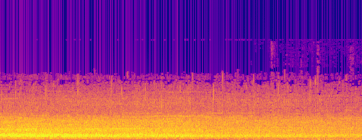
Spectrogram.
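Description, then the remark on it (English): A large crowd roars and cheers in a dense, continuous wash of noise that holds steady at full volume for a few seconds, like a packed stadium erupting, as a player celebrates a goal scored seconds before the end with a backflip. “The crowd roars again.”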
